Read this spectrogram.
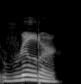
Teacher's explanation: I also hear people say realtor they add a third syllable in there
